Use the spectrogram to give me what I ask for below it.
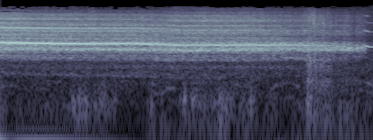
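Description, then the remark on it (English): A single long hawk screech, high-pitched and raspy, holding steady for nearly three seconds before dipping slightly at the end. It is loud and alone, with no talking. “Like, it's the I guess it's the best onomatopoeia she could put in. Because birds are hard. Chris, put the sound in.”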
